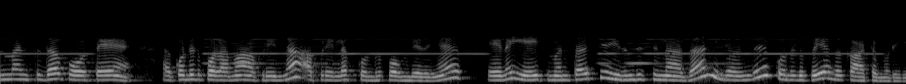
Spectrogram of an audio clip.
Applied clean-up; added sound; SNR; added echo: none; Wind instrument, woodwind instrument; 19 dB; none.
